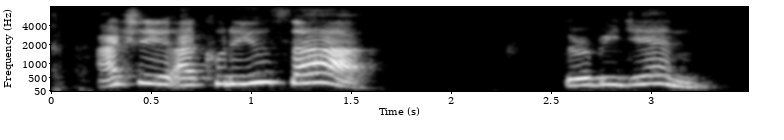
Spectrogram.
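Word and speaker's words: dzień dobry: Derby Zen. Derby Zen. Okay, I'm gonna write it down. Debris. I wish I need to pronounce it, but it sounds like debris gin.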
